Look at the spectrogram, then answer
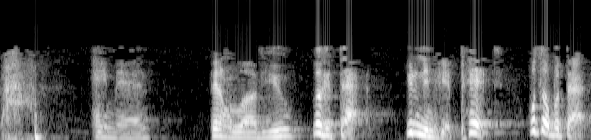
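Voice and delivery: soft, whispered devil's taunt; Satan whispering lies to a disappointed believer. Acted. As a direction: hiss doubts into their ear. Satan voiced taunting the listener.

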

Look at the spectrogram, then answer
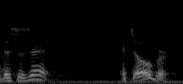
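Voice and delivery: softly, like a thought to oneself; hushed, understated realization; resigned inner thought. Retold or imitated. Boy under the truck thinks it's the end, hushed resignation. Thought when facing death in story.

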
